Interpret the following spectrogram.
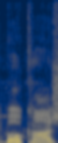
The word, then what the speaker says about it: Bokaj: As Chris Hagan, we believe, pronounces his name correctly, Bokaj, a former third-round pick by the Colorado Avalanche back in 2019.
